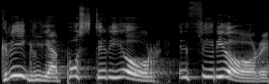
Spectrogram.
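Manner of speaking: loud, high-pitched put-on Italian accent. Reading Ferrari's name for a rear bumper piece in a put-on Italian accent. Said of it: "That's my best Italian accent".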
